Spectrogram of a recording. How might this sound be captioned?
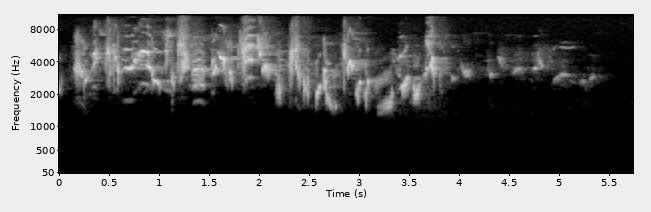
Sound effects > Animals
A recording of a Garden Warbler. Edited using RX11.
